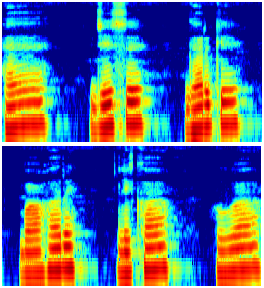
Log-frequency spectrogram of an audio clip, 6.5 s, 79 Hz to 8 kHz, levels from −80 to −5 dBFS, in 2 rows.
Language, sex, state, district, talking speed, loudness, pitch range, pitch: Hindi, male, Rajasthan, Bikaner, 75 wpm, -17 LUFS, 130-150 Hz, 145 Hz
